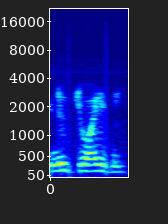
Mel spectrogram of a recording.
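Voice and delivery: New Jersey said Noo Joisey; New Jersey accent. Shown as a demonstration. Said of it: "That's how they say it".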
